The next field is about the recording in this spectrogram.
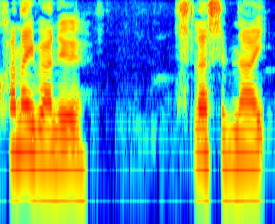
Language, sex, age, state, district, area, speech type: Bodo, female, 60+, Assam, Chirang, rural, spontaneous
